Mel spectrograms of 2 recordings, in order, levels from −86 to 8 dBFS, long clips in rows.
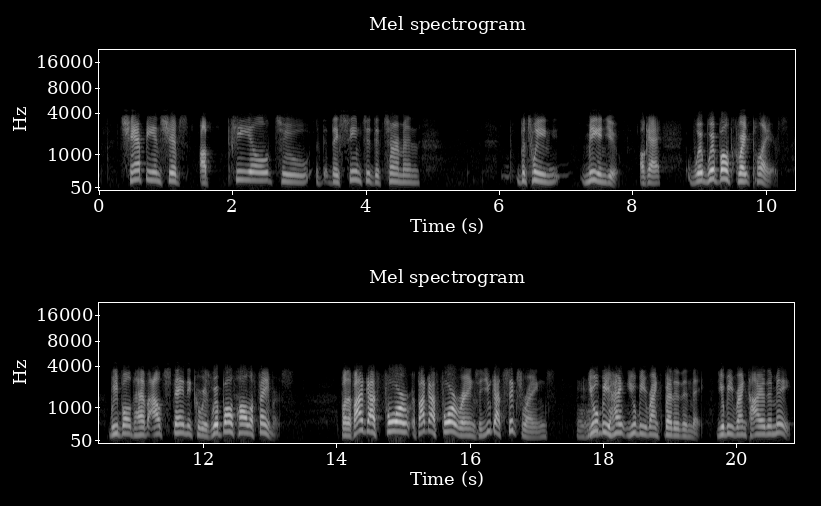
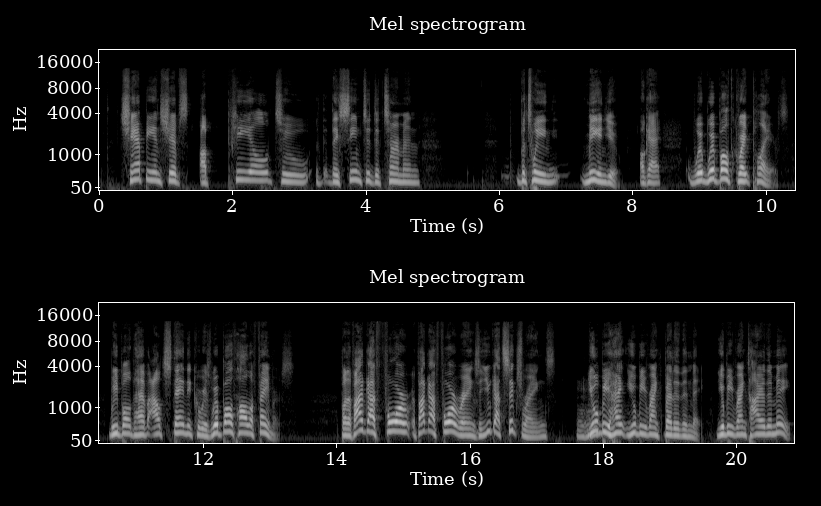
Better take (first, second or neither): second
